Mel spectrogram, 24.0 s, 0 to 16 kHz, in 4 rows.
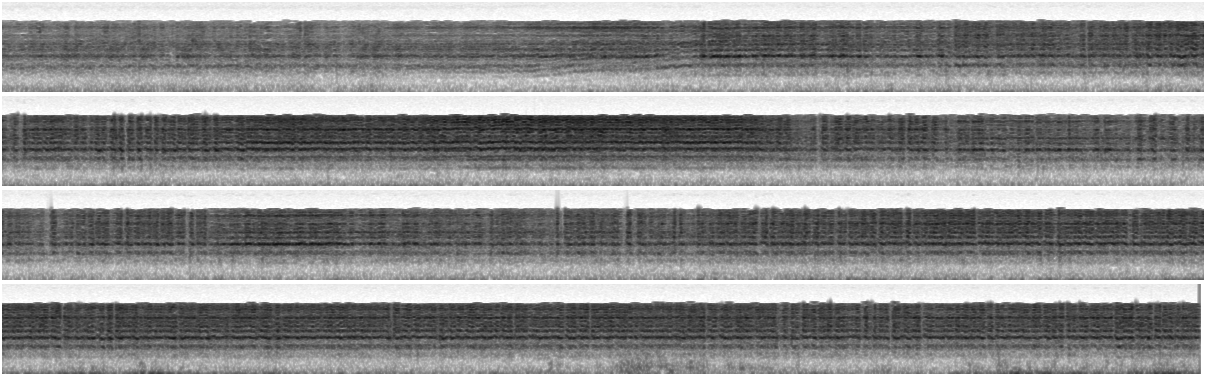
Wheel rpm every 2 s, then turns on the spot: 70, 100, 160, 170, 160, 160, 160, 160, 160, 160, 160, 170.
none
